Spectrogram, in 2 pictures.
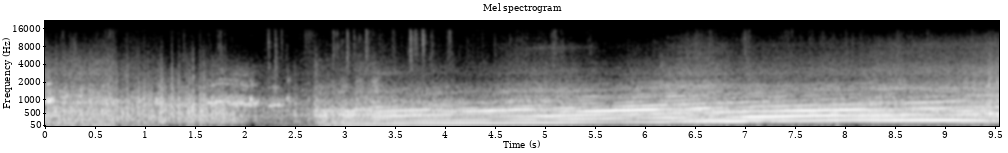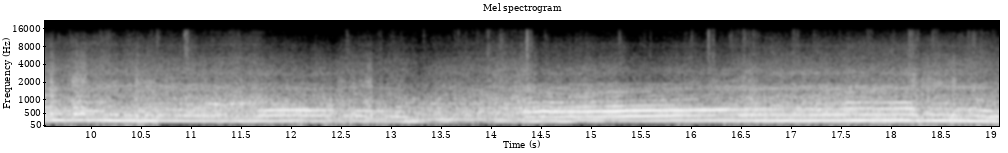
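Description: Toyota Corolla AE86's four-cylinder engine heard from inside the cabin, revving hard under acceleration. Its pitch drops about two seconds in as the throttle lifts, climbs steadily for several seconds, dips around the middle, climbs again and falls near the end.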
